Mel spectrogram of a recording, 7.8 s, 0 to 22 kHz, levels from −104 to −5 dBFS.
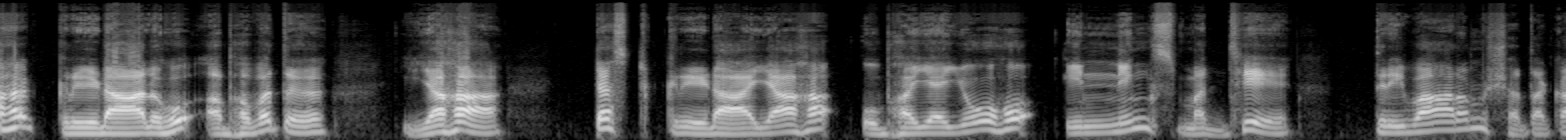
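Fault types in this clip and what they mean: Microphone volume stepped down: The speech and the background behind it drop in level abruptly, with no fade, at 1.02 s by about 4 dB and again at 2.22 s by about 2 dB. The second drop lands in the middle of a distorted peak. The likely cause is the call software judging the microphone input too hot and cutting the device's input volume in a single step each time.
Microphone overload: From 2.18 to 2.34 s the loudest part of the speech turns harsh and crackly, pushing about 4 dB past what the signal can hold. A small share of samples are flattened at the converter's limit. The likely cause is an input volume set too high, so the tops of the waveform are chopped off at the converter's limit, which produces that gritty edge.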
